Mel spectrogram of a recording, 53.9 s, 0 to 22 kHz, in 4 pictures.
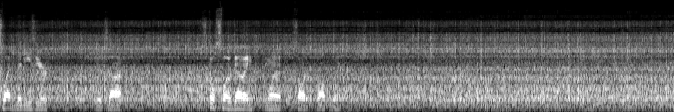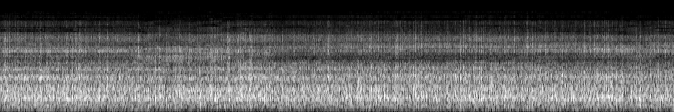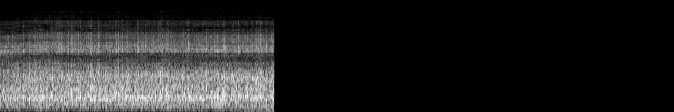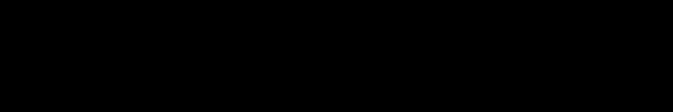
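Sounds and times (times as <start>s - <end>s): gas torch hissing: 0.0s - 32.5s.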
